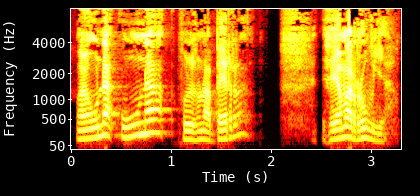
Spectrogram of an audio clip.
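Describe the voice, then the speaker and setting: A man's voice: on the high side, lively intonation, moderate pace. A man from Spain with a Spanish accent doing joking radio chat, theatrical and repeating himself for emphasis. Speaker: comic regular of a radio show segment.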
